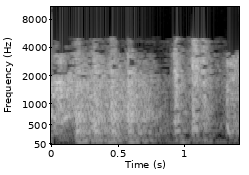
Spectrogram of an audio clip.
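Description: George knocks three firm times on the door of Gracie's house, whose doorbell doesn't work, the knocks spaced unevenly near the end, following a stretch of busy, muffled noise that may include voices.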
